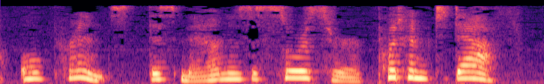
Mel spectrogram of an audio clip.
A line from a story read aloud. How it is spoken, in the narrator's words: they cried to the ruler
